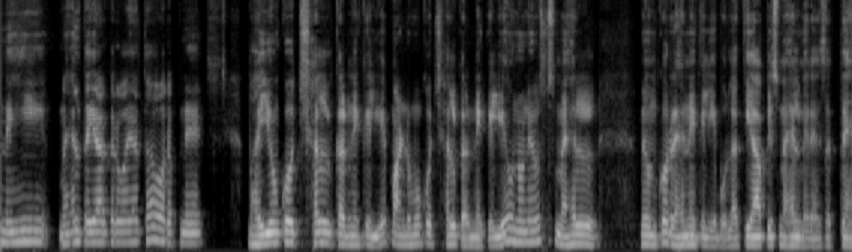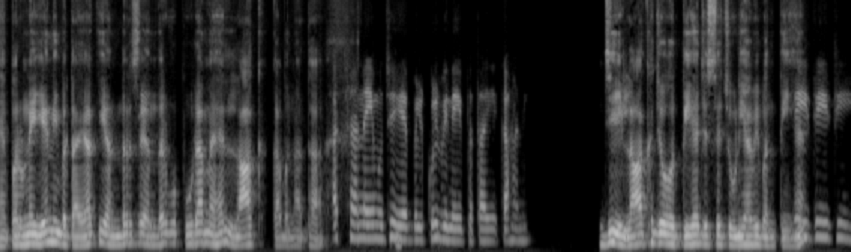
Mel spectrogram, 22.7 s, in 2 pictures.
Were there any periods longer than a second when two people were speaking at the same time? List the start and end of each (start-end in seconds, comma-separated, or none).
none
